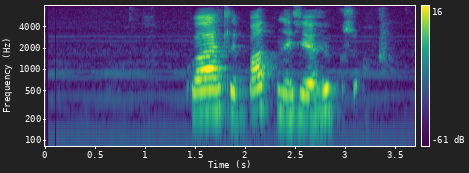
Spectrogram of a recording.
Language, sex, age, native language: Icelandic, male, 11, Icelandic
